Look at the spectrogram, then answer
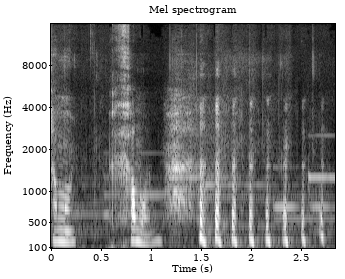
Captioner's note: Penelope speaking in foreign language; Olivia speaking in foreign language and laughing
